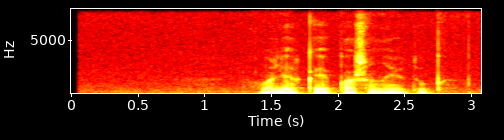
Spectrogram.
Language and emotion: Russian, neutral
